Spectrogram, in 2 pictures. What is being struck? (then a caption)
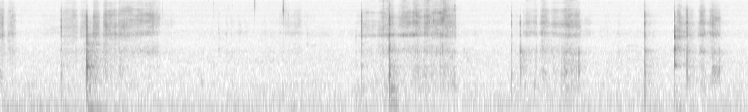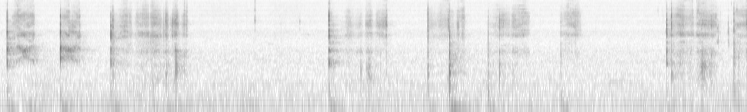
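Plastic yogurt cup scraped with a metal spoon. A metal spoon scrapes the inner walls of a small, hollow plastic yogurt cup held in hand, nearly empty with yogurt residue left inside. Bright, rasping scrapes alternate with sharp clicks and taps as the spoon knocks against the plastic, in an irregular rhythm over a quiet background.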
